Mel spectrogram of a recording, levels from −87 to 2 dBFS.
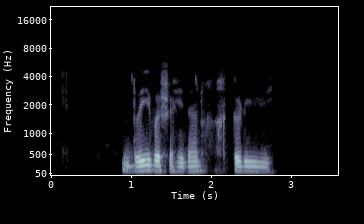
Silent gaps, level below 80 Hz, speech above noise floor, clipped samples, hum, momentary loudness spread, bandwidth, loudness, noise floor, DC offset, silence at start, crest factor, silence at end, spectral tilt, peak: none; -70 dBFS; 57 dB; under 0.1%; none; 14 LU; 5.4 kHz; -28 LUFS; -84 dBFS; under 0.1%; 0.9 s; 20 dB; 0.85 s; -10.5 dB/octave; -10 dBFS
